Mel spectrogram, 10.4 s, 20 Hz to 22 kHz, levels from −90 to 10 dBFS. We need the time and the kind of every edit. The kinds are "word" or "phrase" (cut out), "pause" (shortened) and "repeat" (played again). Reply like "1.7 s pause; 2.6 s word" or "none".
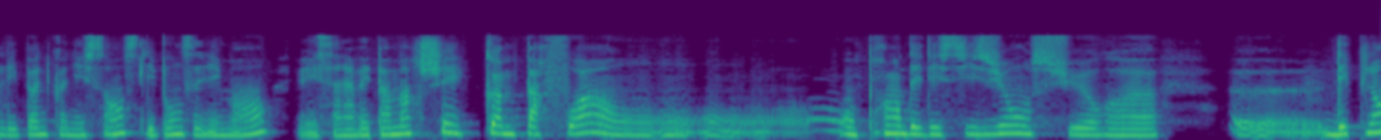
2.1 s pause; 3.6 s pause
